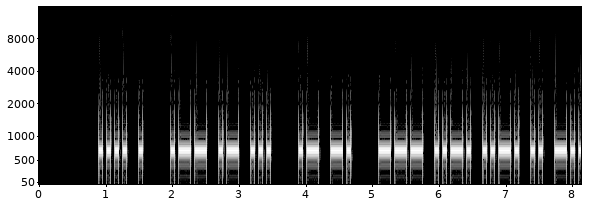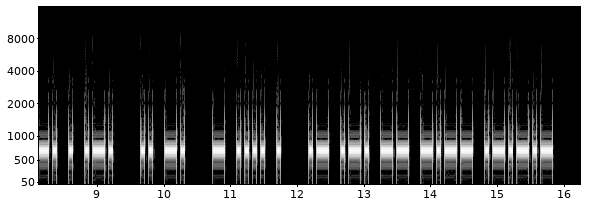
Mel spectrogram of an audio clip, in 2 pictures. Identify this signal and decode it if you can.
Morse code, heard as a keyed tone, about 20 wpm, 700 Hz. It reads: HE WAS AN OFFICER IN THE ARMY.
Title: Sentences from Top 1200 Words 20wpm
